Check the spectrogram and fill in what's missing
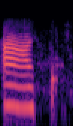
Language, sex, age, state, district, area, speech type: Sanskrit, female, 18-30, Kerala, Thrissur, rural, conversation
